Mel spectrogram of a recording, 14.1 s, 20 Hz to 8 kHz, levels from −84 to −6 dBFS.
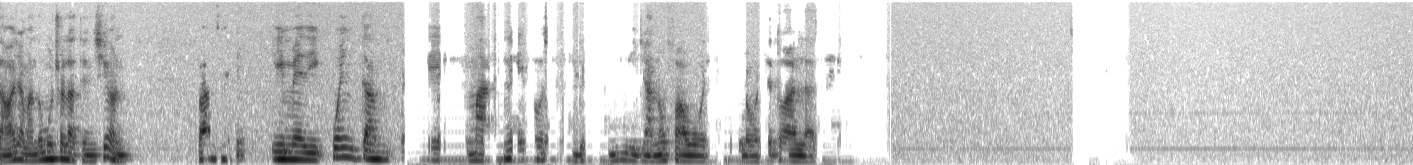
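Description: Speech recorded through a call's microphone processing, which passes nothing above 8 kHz, carries echo-canceller faults at four points. From 4.0 to 4.06 s the likely cause is a loudspeaker echo the canceller failed to remove, so the other side's voice is leaking through. A brief scrap of a second voice sits underneath, roughly 15 dB below the talker. It is too short to be more than a flicker.

Right after that, from 4.1 to 6.45 s and again from 7.06 to 8.65 s, the speech is suppressed in double talk. Both ends were talking at once, and the canceller likely could not separate the near talker from the echo, so it pulled the microphone down along with it. The voice sinks by as much as around 35 dB. About two seconds are affected in the first stretch and about a second and a half in the second.

From 10.73 to 11.3 s the background is gated by the echo canceller. While the loudspeaker played, the canceller clamped the microphone hard, so the room sound drops by about 40 dB for roughly half a second. 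The room sound then comes straight back once the suppression releases.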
